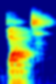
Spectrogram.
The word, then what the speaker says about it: debt: And the second rule you should remember is the letter B is not pronounced before the letter T. For example, doubt, debt, subtle, doubtful.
